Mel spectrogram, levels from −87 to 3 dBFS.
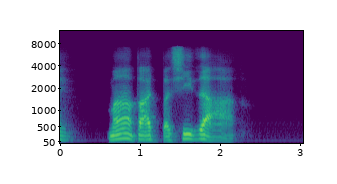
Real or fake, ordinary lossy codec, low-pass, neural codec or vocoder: fake; MP3, 96 kbps; 7.2 kHz; codec, 16 kHz, about 1 kbps, DyCAST, with the encoder's durations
